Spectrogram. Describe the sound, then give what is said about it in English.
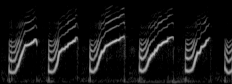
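A series of six rising, high-pitched squeals from a female animal trained to call for food at the sound of vegetables being cut, each about a third of a second long, repeated in a steady rhythm. Loud, with no talking. “So she thought that she will be fed, and she called for for meal and we trained her and then uh, tried to cause uh, uh, her uh, squealing, uh, optimistic squealing sounds this way.”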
